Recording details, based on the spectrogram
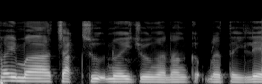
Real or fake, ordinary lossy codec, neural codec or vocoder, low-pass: real; none; none; none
